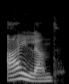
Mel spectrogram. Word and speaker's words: isla: For example, that word isla is written ISLA, isla, but you don't say isla, you pronounce it as E, the double E, isla.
